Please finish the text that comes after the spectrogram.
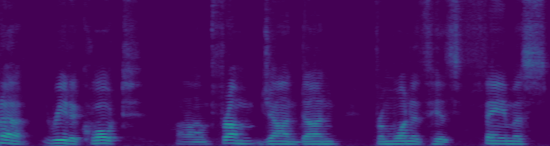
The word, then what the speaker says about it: Donne: have a quote from John Donne do NNE it's pronounced done though John Donne was a famous English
